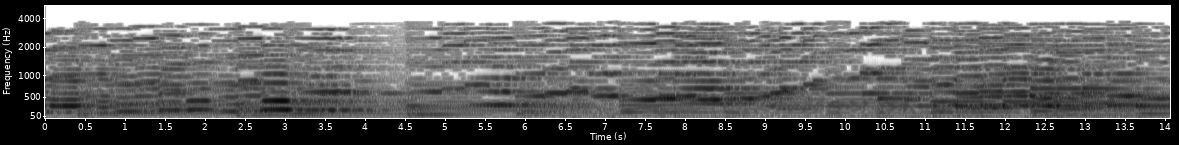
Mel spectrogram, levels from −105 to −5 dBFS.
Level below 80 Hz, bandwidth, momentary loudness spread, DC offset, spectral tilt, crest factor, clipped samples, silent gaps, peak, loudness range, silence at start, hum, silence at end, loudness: -48 dBFS; 3.9 kHz; 9 LU; under 0.1%; -10 dB/octave; 18 dB; under 0.1%; none; -4 dBFS; 5 LU; 0 s; none; 0 s; -22 LUFS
